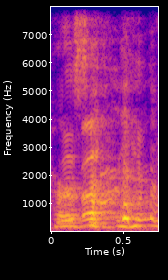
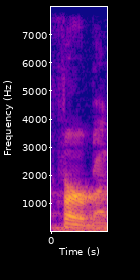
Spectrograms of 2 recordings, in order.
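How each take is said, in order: First: The word begins with a p sound. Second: The word begins with an f sound. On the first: The speaker calls it right. "they audibly said Perba" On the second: The speaker calls it wrong. "not once was it ever referred to as the Furba Dagger"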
